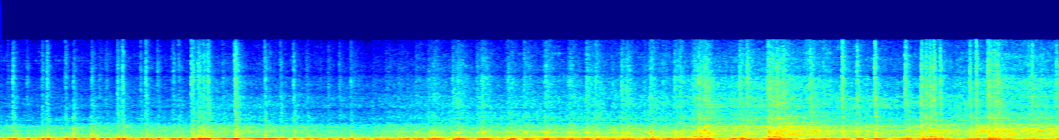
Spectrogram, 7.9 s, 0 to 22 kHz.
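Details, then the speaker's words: Snowmobile (ZR, about 3,500 miles, rusty, cracked hood, leaking oil) revving raspy and uneven with a loud chuffing rasp from exhaust leaks; owner reports a loud clunking noise on starting, cause unknown. "When you freaking start it, it makes some like really loud ass clunking noise. It's got fucking exhaust leaks there, which I realized that some of these things aren't a big deal."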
